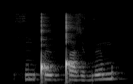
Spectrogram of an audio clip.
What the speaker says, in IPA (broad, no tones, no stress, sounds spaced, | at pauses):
h ĩ m ǃ ø ɡ ǃ a z ʏ ɡ ø m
